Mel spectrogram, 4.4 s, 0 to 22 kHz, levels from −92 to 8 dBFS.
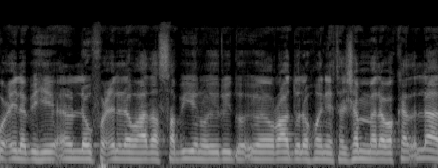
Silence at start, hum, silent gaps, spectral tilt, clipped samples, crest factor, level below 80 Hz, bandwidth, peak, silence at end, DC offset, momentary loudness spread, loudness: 0 s; none; none; -5.5 dB/octave; under 0.1%; 16 dB; -54 dBFS; 13 kHz; -14 dBFS; 0 s; under 0.1%; 4 LU; -31 LUFS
